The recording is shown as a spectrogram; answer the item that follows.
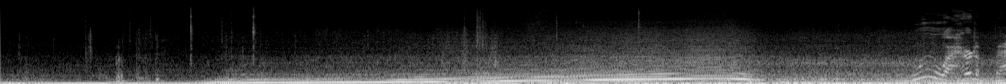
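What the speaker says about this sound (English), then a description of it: "Ooh, I heard a backfire." Car engine revving hard through a leaking exhaust, a loud, rising and falling drone with a very faint backfire near the end, while someone talks over it.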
